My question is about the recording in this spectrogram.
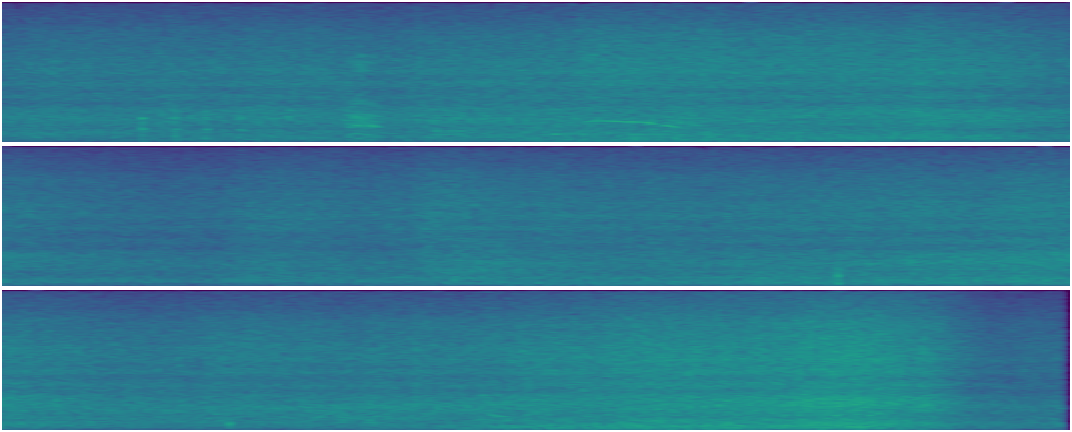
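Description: Ocean surf breaking on a sandy, rocky beach: a steady wash of waves that swells and ebbs, growing loudest near the end.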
